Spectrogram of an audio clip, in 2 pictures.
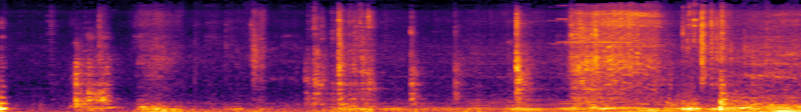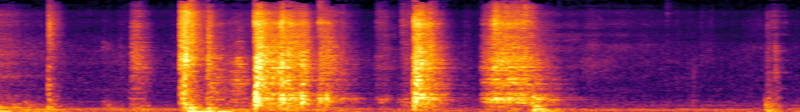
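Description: Metal front grille of a Tokyo gas fan heater being worked loose and pulled off the casing: scraping, rattling and clicking of metal against the plastic housing, with several louder clattering knocks a little past halfway.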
